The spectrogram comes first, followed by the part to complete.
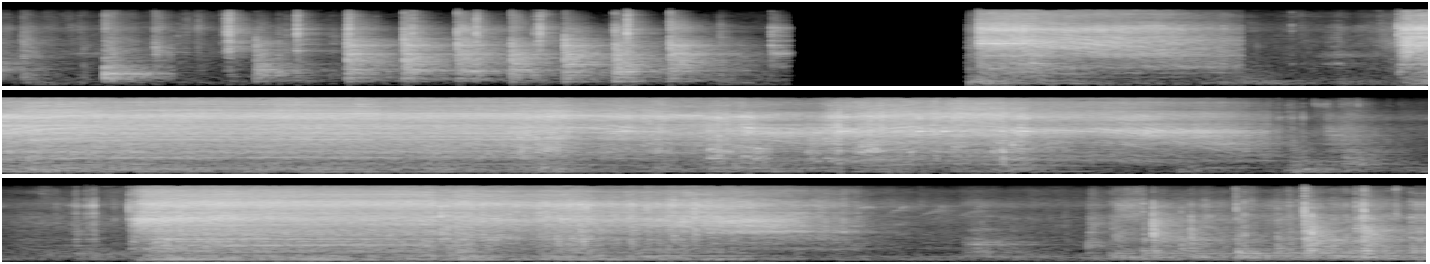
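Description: Electric hand drill boring into a wooden door for a lock fitting, running in three bursts with its pitch shifting under load; the middle burst is the longest. It is preceded by a quick series of sharp clicks and taps.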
